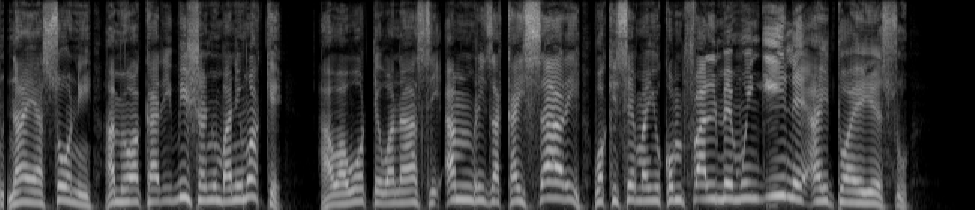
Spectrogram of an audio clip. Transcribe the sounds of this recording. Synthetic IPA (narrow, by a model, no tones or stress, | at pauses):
najɛasɔniamɛwakaɾiɓiʃaɲumbanimwakɛ̰ | ha̰wawɔtɛwanaːsiʔam̩ɾizakaisaɾiwakisɛmajukɔm̩falmɛmwiŋɡinɛʔaitaɛjɛsṵ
